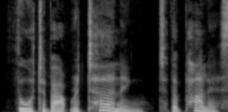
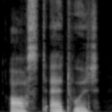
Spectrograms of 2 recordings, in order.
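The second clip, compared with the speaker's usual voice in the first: plain reading voice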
